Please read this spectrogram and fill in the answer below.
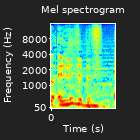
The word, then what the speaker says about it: Elizabeth: Ja, aber Elisabeth hast du gesagt. – Achso, Elizabeth.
